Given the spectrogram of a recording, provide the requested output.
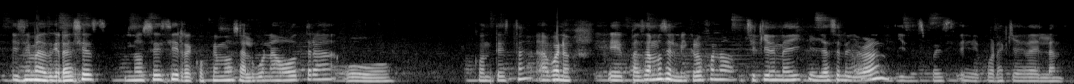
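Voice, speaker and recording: A woman moderating a panel question session at a conference, speaking politely with pauses and fillers. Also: mid-range voice, a crowd in the background. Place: university conference room with audience. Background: audience in the room.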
